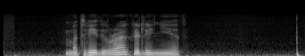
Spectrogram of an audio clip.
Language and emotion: Russian, neutral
